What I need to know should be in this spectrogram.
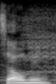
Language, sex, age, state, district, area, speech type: Bengali, male, 45-60, West Bengal, Birbhum, urban, spontaneous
